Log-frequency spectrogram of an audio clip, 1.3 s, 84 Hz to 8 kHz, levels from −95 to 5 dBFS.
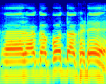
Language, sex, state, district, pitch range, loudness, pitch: Marwari, male, Rajasthan, Churu, 145-155 Hz, -17 LUFS, 150 Hz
